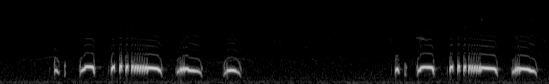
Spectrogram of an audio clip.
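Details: Spotted dove kept as a decoy bird, giving two coo phrases: short soft notes, a stuttering run into a long drawn coo, then two arched, falling coos, with a quiet pause between phrases.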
